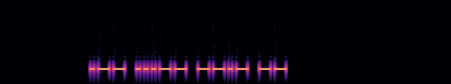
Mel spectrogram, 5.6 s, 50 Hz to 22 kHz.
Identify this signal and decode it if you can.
Morse code, heard as a keyed tone, about 25 wpm, 700 Hz. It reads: W3QM
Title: USA Call Signs - 4 Characters - Repeated 3x - 25wpm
